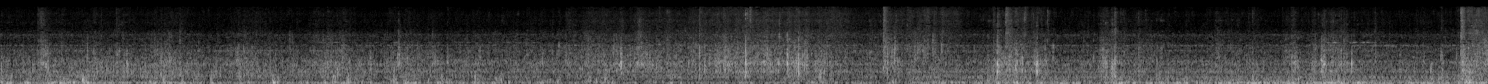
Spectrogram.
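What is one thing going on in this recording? A vehicle engine rumbles steadily close by.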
